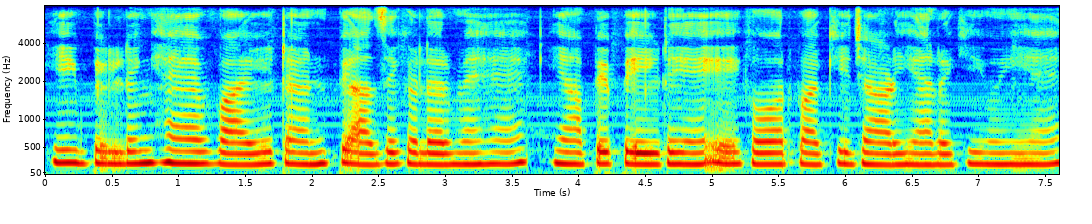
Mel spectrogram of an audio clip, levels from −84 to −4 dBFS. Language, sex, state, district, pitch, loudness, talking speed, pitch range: Hindi, female, Bihar, Samastipur, 205 Hz, -14 LUFS, 155 wpm, 200-215 Hz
